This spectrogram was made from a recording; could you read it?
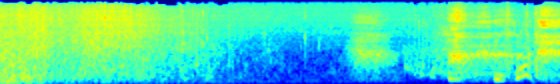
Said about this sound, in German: Am Pool angekommen, überwinde ich mich, werfe meine Unterwäsche zur Seite und springe ins Wasser.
